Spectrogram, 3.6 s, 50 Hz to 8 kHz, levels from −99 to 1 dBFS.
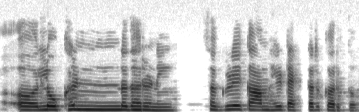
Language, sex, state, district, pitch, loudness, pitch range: Marathi, female, Maharashtra, Dhule, 240 Hz, -17 LUFS, 230-255 Hz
